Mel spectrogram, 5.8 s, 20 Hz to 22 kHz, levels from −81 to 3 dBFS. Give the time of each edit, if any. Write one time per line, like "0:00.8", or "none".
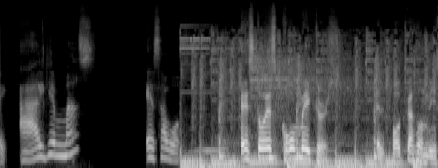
0:02.4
